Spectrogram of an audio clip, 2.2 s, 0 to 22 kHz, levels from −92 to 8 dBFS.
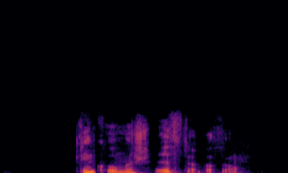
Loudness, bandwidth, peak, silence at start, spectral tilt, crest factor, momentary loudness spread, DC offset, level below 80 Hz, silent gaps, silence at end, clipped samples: -35 LUFS; 7.8 kHz; -18 dBFS; 0.6 s; -7 dB/octave; 20 dB; 18 LU; under 0.1%; -72 dBFS; none; 0.4 s; under 0.1%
